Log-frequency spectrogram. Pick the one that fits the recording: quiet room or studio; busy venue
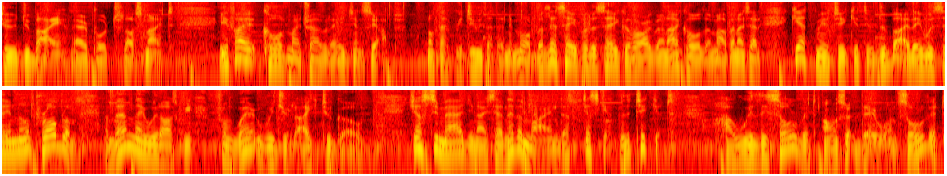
busy venue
